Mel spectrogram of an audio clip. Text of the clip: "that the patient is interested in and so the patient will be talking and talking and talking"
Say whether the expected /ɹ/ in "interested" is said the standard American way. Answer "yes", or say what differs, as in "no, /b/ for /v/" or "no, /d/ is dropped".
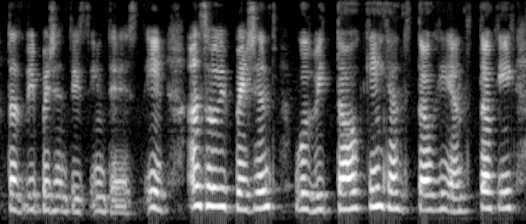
no, /ɹ/ is dropped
